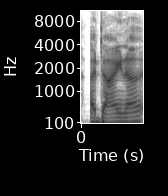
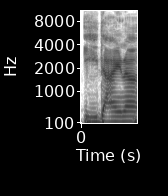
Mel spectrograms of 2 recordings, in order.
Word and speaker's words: Edina: I think while we were having the conversation, one of us said Adena or or I mean I'm sorry, Adina instead of Edina.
